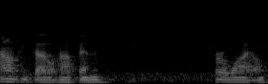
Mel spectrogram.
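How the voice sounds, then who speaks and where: A man is speaking in a room with audible echo. Noticeable background noise runs underneath. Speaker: vlogger. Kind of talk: personal video update. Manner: casual, filler-heavy.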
